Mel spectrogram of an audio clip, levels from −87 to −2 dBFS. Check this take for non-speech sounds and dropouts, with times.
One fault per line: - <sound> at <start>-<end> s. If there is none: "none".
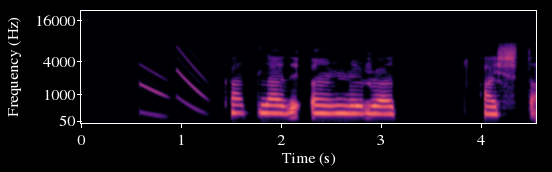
- chirp at 0.6-1.3 s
